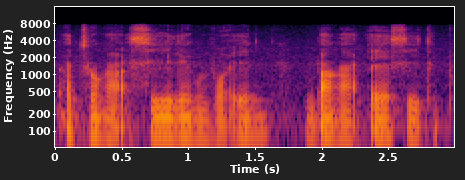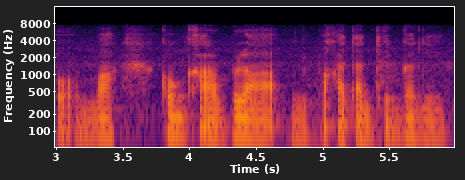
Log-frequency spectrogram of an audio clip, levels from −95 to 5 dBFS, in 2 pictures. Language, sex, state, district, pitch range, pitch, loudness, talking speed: Mizo, male, Mizoram, Aizawl, 80-85 Hz, 85 Hz, -27 LUFS, 170 wpm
